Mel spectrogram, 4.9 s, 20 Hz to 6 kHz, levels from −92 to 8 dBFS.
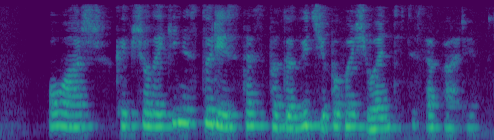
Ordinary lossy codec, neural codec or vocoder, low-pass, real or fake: AAC, 48 kbps; none; 5.4 kHz; real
